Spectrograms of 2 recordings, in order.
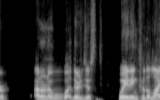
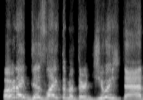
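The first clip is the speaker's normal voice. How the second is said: put-on much higher, loud, indignant little girl; indignant kid daughter; 6 dB louder than usual. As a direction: squeak it out like an offended kid. Voicing daughter's indignant reply.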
